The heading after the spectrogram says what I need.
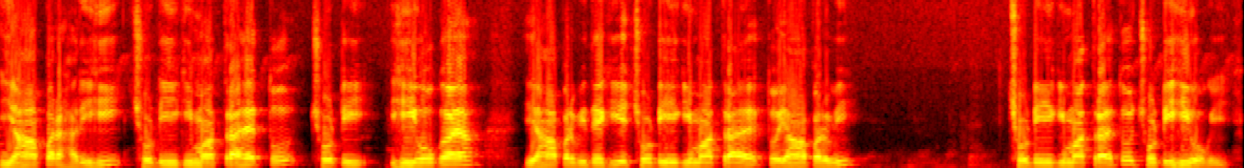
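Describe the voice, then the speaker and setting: A man teaching Vedic recitation, explaining pronunciation and chanting verses in slow, drawn-out tones. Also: a little high, fairly even intonation, darkish tone, clean tone. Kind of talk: recitation lesson.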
